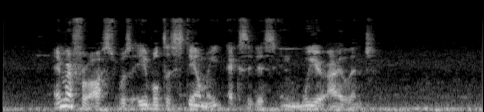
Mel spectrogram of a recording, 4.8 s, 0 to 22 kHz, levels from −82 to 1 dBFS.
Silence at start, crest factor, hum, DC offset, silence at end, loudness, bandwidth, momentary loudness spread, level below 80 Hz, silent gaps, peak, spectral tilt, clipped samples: 0.05 s; 20 dB; none; under 0.1%; 0 s; -22 LUFS; 11.5 kHz; 15 LU; -40 dBFS; none; -2 dBFS; -5.5 dB/octave; under 0.1%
